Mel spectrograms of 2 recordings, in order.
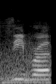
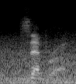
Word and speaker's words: zebra: I would pronounce this, Americans would pronounce this as zebra. However, in Australia, they pronounce it zebra.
